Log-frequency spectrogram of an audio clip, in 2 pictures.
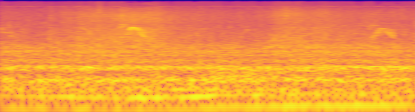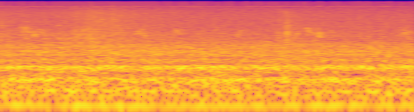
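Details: Swarm of bees feeding on flowering trees on a farm, giving a continuous even drone that holds steady for the whole stretch, with a few thin, faint bird chirps high above.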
